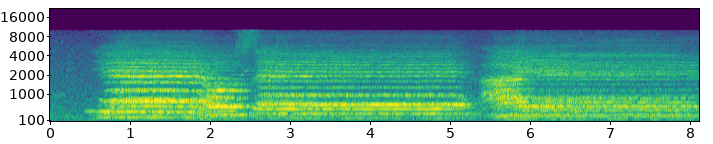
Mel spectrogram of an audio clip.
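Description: A group of children and an adult woman singing together without accompaniment, in long held notes. There are three phrases: one begins about half a second in and slides down in pitch around two seconds, a second is held until just past five seconds, and a third runs on after a short breath.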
